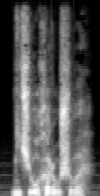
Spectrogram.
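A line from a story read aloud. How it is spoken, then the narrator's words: Sigh. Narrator (Russian): Артур вздохнул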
